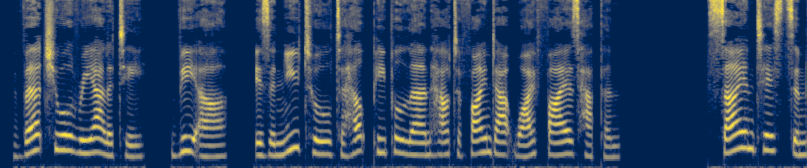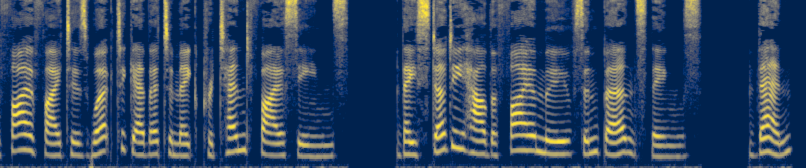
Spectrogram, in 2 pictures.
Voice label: English Newsroom Beginner NORMAL Reading; Learning About Fires with Virtual Reality Fun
